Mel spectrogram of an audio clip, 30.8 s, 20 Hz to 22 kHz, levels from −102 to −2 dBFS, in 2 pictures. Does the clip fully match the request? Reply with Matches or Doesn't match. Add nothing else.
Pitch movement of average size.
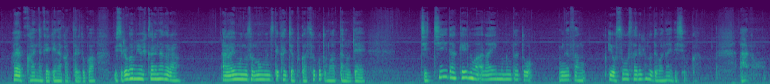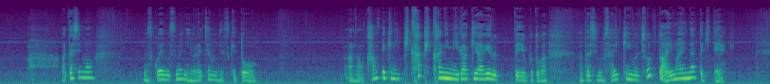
Doesn't match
